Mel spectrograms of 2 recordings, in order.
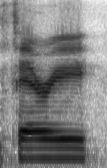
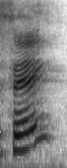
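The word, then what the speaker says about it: Fe: Inquisition, Dragon Age 2, Fairy, which is spelled F-E. Oh, Faye. Is it Faye? It's Faye. It's Faye. I thought it was Fairy.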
